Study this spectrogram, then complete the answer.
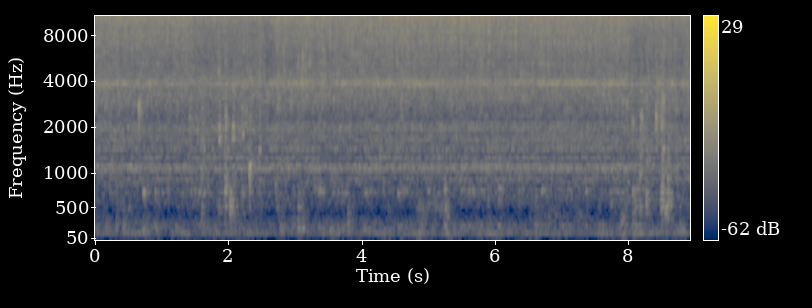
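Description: Running tap water streams steadily from a bathroom faucet for a shaving rinse, a constant close splashing hiss with small drips and clatters, no talking.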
